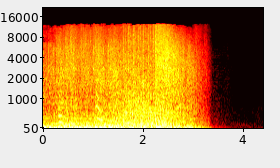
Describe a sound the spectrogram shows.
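A plasma grenade explodes with a crackling blast.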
